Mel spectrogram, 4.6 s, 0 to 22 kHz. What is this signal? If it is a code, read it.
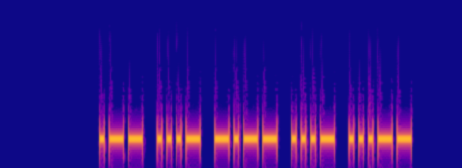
Morse code, heard as a keyed tone, about 25 wpm, 700 Hz. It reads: WVYV3
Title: Code Groups - 5 Letter:Numbers - 25wpm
